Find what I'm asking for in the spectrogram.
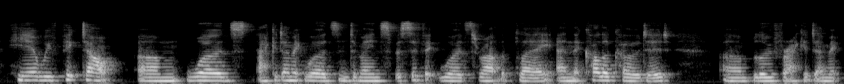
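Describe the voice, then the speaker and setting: A woman's voice: deep voice, vocal fry, warm tone. A woman giving an informal, hesitant walkthrough as an educational presenter. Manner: hesitant, halting delivery. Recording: slightly dull, lo-fi sound.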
